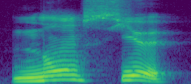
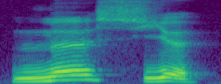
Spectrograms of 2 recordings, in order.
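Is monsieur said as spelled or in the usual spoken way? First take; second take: as spelled; usual way. First: It is said following every written letter. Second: It is said in the usual spoken form. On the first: The speaker calls it wrong. "si tu regardes l'écriture, tu peux avoir envie de dire quelque chose comme monsieur" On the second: The speaker calls it right. "Mais non, on dit plutôt monsieur"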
